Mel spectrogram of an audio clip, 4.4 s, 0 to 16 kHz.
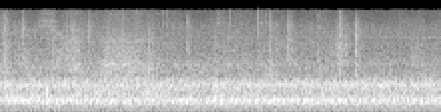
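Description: Kobe Electric Railway 5000 series train standing at a station with its on-board equipment running: a steady hum with a rapid, even low throb, typical of its air compressor.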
